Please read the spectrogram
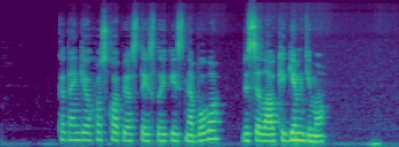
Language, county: Lithuanian, Vilnius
